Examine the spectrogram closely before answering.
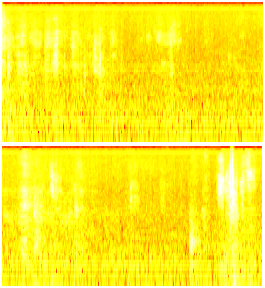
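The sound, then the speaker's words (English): Faint scratching as an equation is written out during a physics lecture: a few quiet, scattered strokes over a low, steady background hiss. “Actually, I guess I'll write it down.”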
